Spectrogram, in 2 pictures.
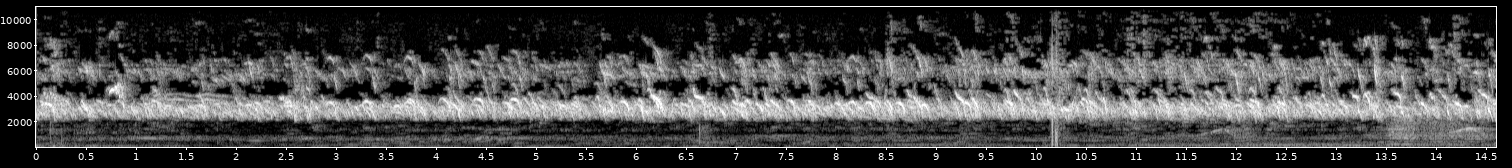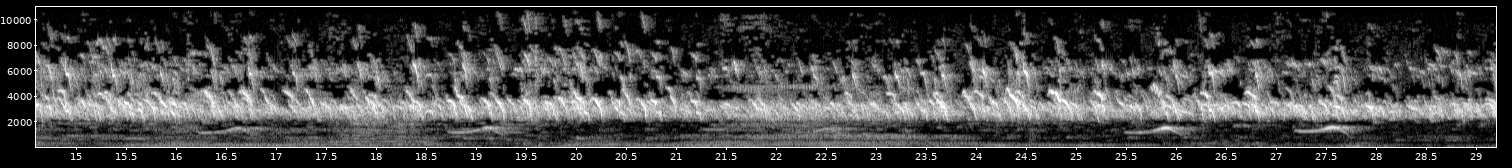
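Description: Hundreds of day-old broiler chicks peeping together in a dense, continuous high-pitched chorus, with a few lower single calls now and then.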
